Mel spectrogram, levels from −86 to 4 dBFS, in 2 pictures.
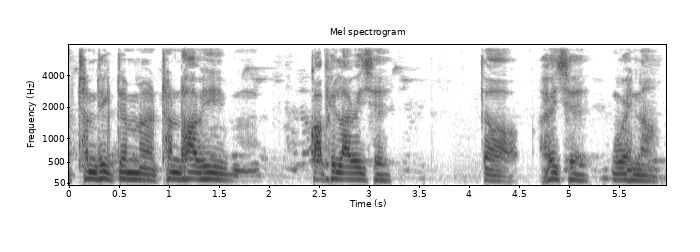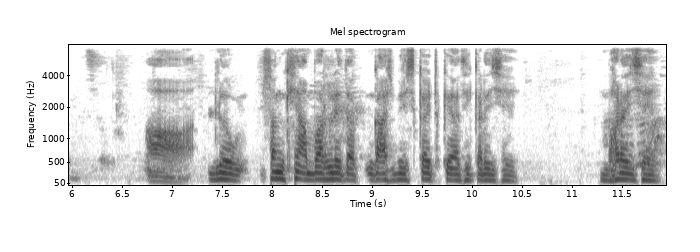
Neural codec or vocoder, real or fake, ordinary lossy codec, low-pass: none; real; none; 7.2 kHz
